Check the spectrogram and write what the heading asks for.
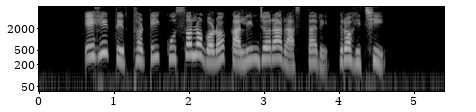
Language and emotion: Odia, neutral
